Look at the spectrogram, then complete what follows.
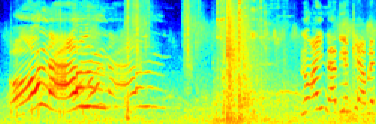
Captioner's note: echoing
